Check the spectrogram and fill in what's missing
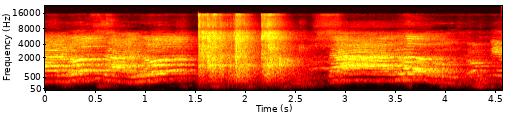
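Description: A group claps a rhythmic salute, a short burst of brisk hand claps between stretches of children's chanting voices, close and fairly loud.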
